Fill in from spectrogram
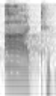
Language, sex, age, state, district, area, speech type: Maithili, male, 18-30, Bihar, Saharsa, rural, read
